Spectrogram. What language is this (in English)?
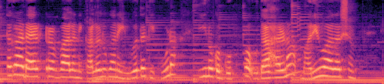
Telugu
